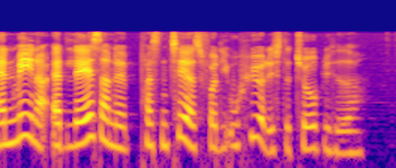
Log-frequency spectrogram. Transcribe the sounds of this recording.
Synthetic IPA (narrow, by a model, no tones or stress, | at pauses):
hænme̝̰ːnɐʔæd̥leːsɐnəpʰʁɛsn̩t͡sʰe̝̰ːɐsfɒ̽diʔuhyɐ̰lisd̥ət͡sʰɔ̽ːb̥liɦe̝ð̞̰ˠɐ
